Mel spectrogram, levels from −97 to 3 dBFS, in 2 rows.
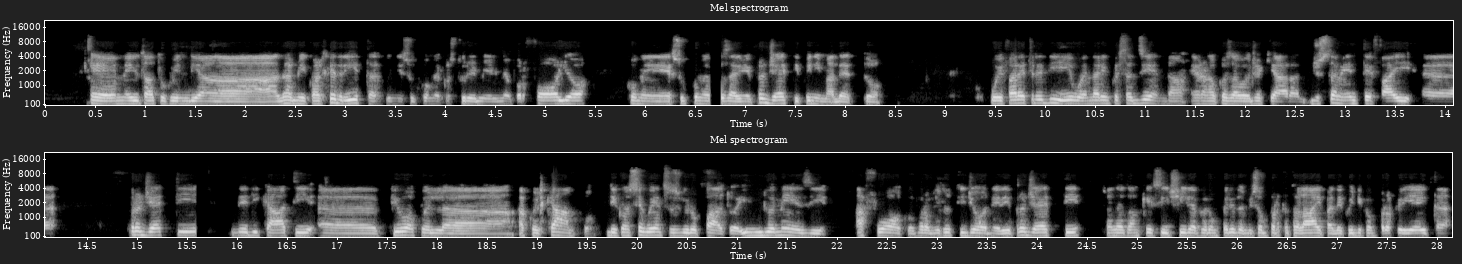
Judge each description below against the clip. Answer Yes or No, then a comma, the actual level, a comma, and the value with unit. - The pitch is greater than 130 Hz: Yes, medium, 140 Hz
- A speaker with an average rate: No, fast, 175 wpm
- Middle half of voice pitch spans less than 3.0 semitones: Yes, narrow, 2.5 semitones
